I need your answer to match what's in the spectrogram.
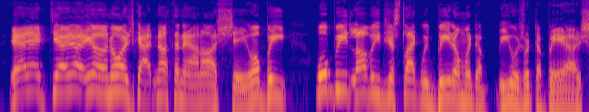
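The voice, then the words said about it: Old man Wisconsin accent, gold-prospector voice. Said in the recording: “my old man Badger accent sounds like I'm prospecting for gold ... How old is that guy you're impersonating? ... he's 95 years young”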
